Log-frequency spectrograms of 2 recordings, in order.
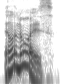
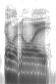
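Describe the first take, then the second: First: The final S is pronounced. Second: The final S is silent. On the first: "intentionally added the S" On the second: "he said it right"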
